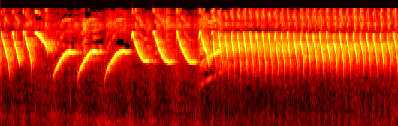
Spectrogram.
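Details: Canary song used to prompt mating and egg-laying: falling whistles, three rising upswept notes, more descending notes, then a long rapid rolling trill.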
